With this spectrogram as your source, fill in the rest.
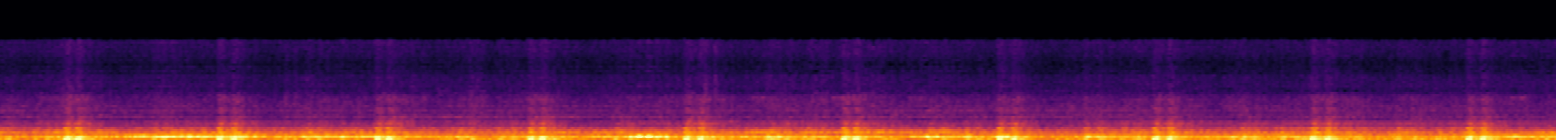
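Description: Train wheels clatter over rail joints in a steady, regular rhythm.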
